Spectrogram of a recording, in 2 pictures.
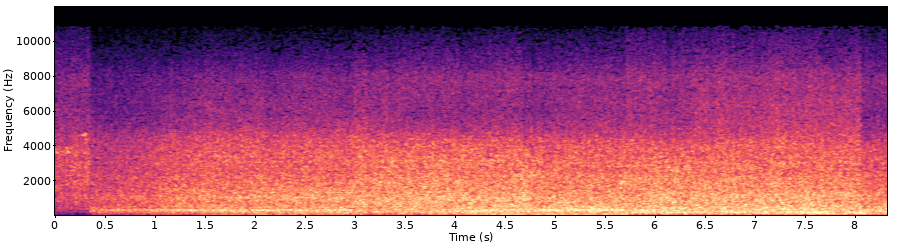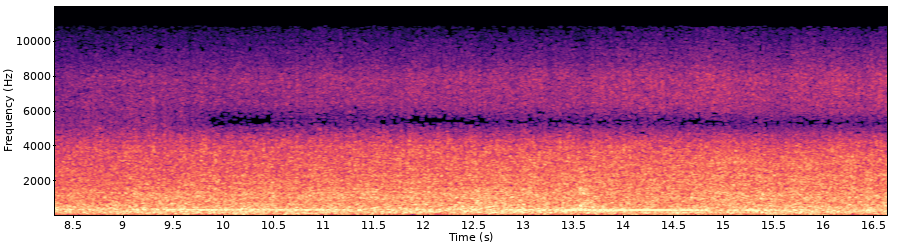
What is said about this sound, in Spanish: La zona norte de la isla es la que recoge más lluvia, por lo que tiene gran cantidad de quebradas y torrenteras, que terminan en unos impresionantes saltos como el así bautizado Velo de Novia, por su forma característica.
